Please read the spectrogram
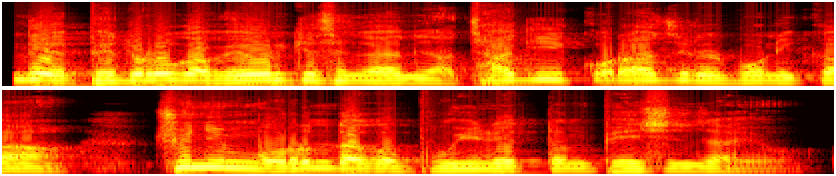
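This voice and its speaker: Gravelly man preaching a sermon. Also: a little high, lively intonation, fairly quick, mellow. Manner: emphatic preaching, often calling out to the congregation. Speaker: pastor.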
